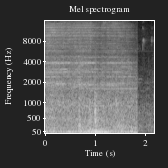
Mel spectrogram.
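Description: A special passenger train arriving at a station in India, wheels grinding and squealing on the rails in a steady, loud rumble that cuts off abruptly near the end.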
